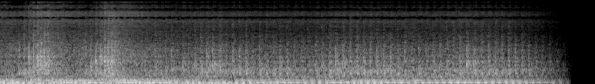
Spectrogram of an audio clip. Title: Fazer 250 nova barulho no motor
